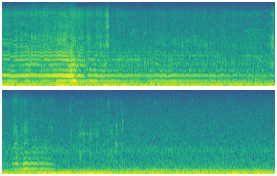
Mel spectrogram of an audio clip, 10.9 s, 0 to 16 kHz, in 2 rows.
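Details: A single bee foraging from flower to flower in a strawberry field, recorded from 5 cm or closer: a steady droning buzz with stacked harmonics for about six seconds, then fading out, leaving low wind rumble.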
